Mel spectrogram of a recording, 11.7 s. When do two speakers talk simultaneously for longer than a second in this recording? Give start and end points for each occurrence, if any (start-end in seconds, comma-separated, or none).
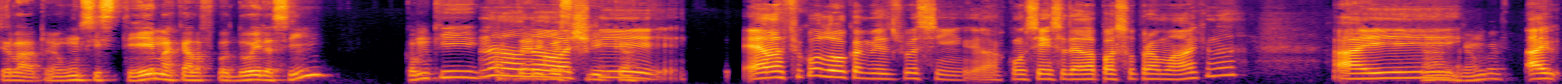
3.6-4.8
